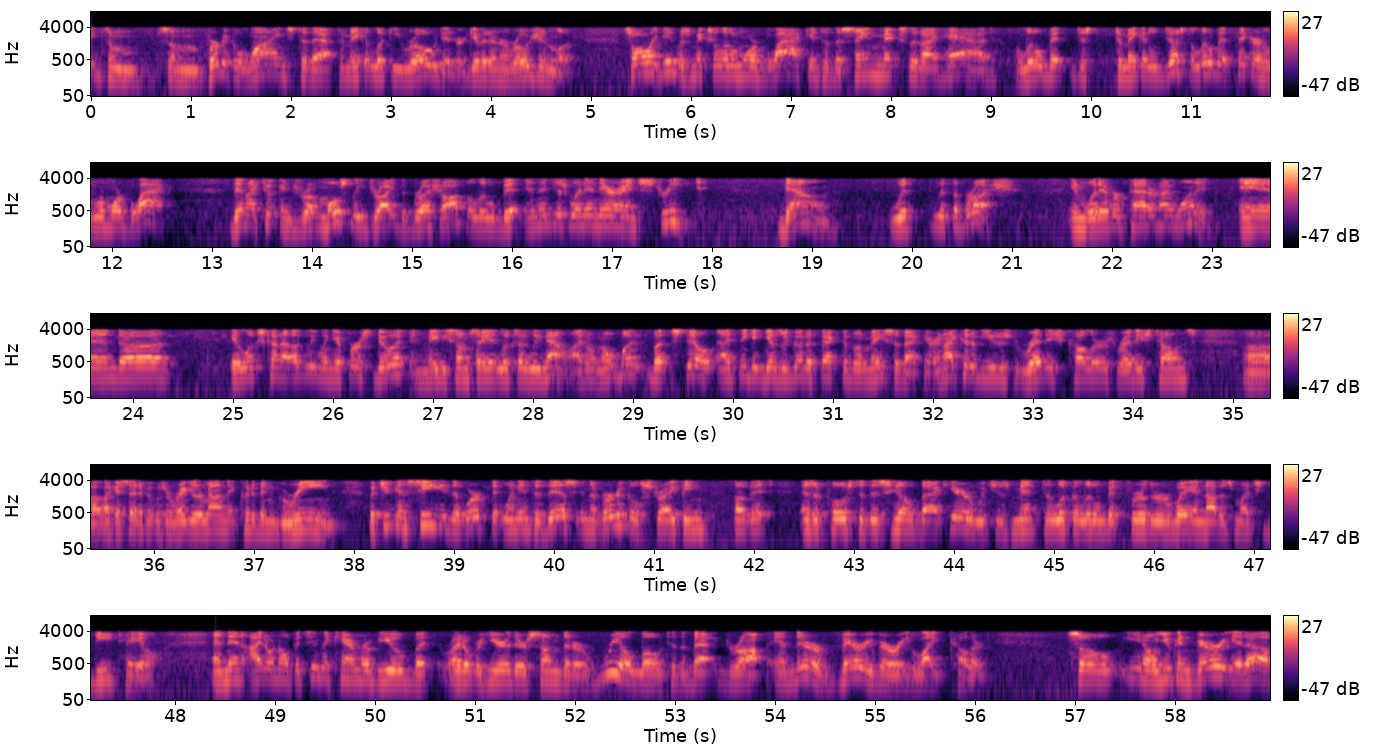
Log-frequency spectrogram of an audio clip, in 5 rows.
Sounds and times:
Speech: 0:00.0 - 0:18.0, 0:18.6 - 0:56.2, 0:56.9 - 0:58.9
Inside, small room: 0:00.0 - 0:58.9.

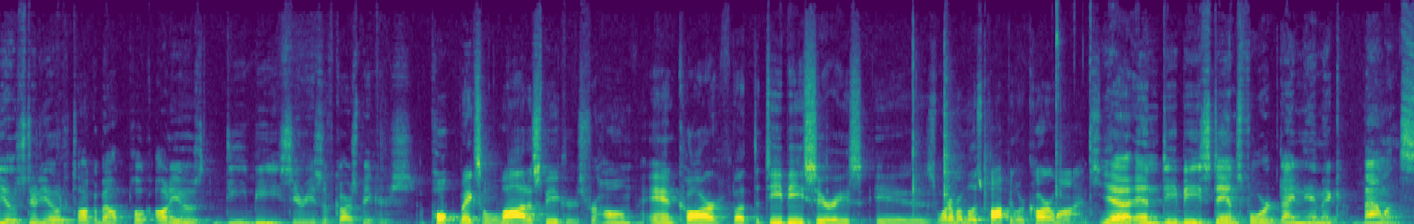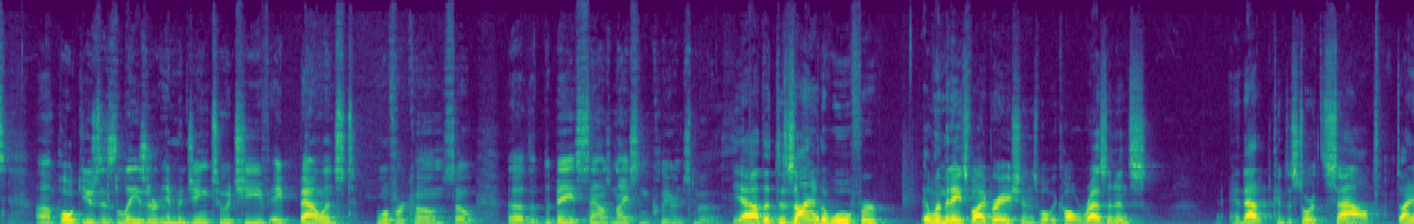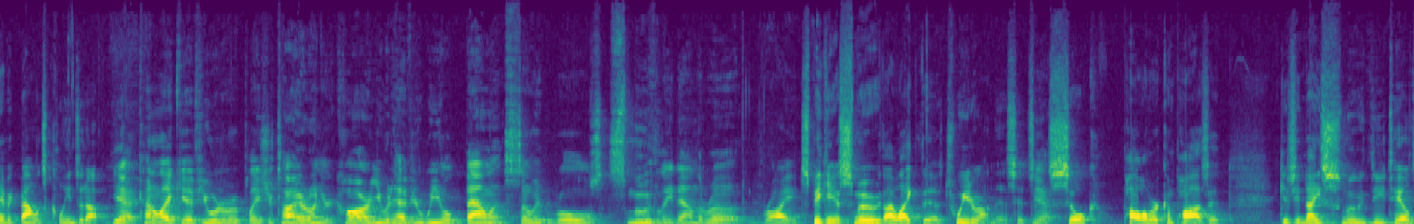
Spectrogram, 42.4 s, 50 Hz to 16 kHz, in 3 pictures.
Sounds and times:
Speech: 0:00.0 - 0:25.7, 0:26.3 - 0:42.4.

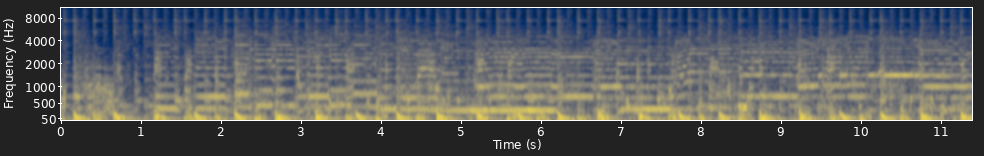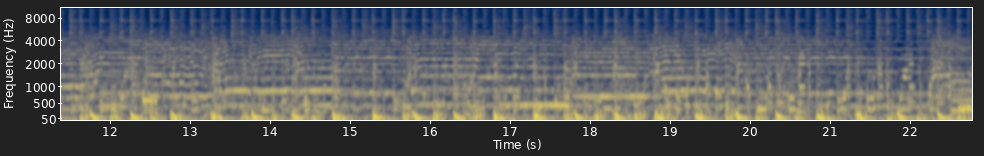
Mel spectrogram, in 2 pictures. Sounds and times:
Electric guitar: 0:00.0 - 0:22.7.

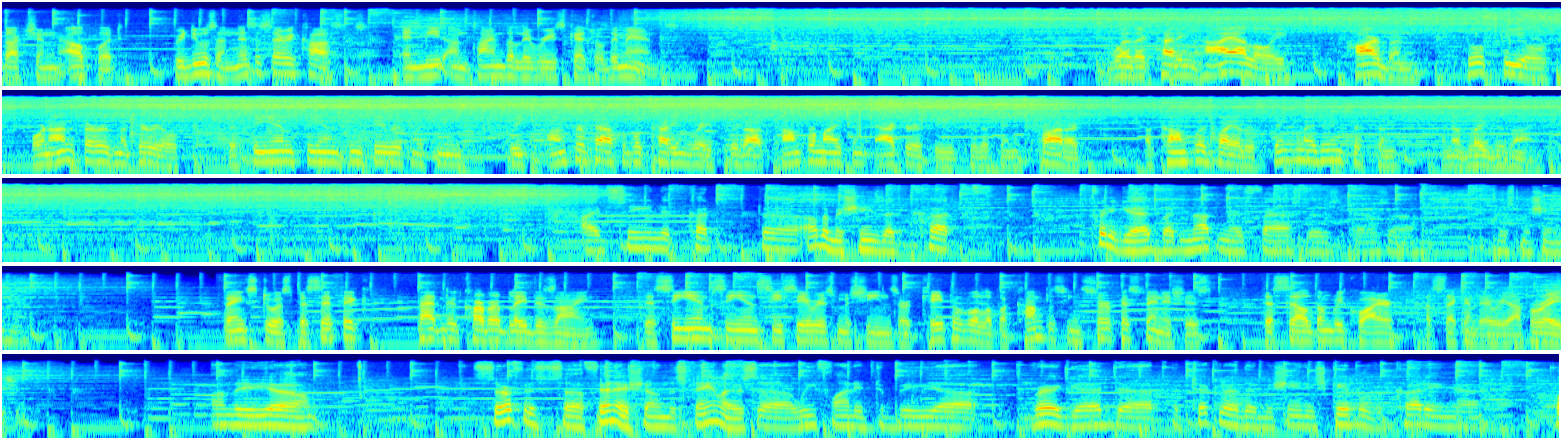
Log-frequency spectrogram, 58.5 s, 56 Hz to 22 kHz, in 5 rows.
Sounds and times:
Sawing: 0:04.4 - 0:28.4, 0:45.8 - 0:47.0.

